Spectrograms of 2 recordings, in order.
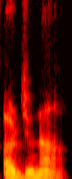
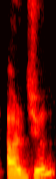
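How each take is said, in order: First: The name ends with an extra final vowel. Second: The name ends on the final consonant. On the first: It is the Sanskrit way of saying the name. "I'm going to use everything in Sanskrit" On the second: It is the Hindi way of saying the name. "when you're pronouncing it in Hindi"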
